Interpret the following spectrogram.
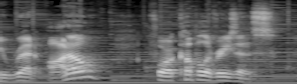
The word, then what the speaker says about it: Redodo: the company red Auto I've heard it pronounced rodoto redo but I don't know for sure but I believe it should be red Auto for a couple of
